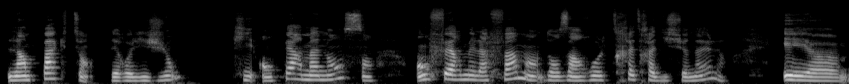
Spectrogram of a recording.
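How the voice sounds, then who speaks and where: Slow, low-voiced woman in her fifties. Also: darkish tone. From Iran. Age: 50s. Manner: hesitant, many filler pauses. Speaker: guest, activist. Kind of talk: interview answers.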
